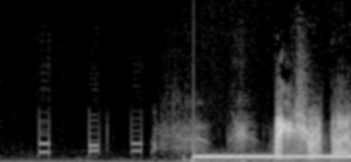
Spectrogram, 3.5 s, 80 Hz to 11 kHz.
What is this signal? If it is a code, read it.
DTMF, heard as telephone touch tones, tones of about 120 ms, with speech. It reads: 578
